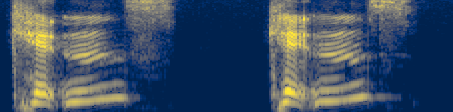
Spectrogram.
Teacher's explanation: In American English, when we have a T or two T's between vowels, we pronounce the T's as a very soft D.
